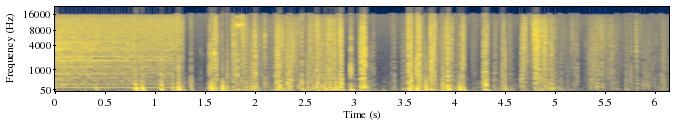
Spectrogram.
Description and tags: the sound my 4 track makes when you turn it off.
